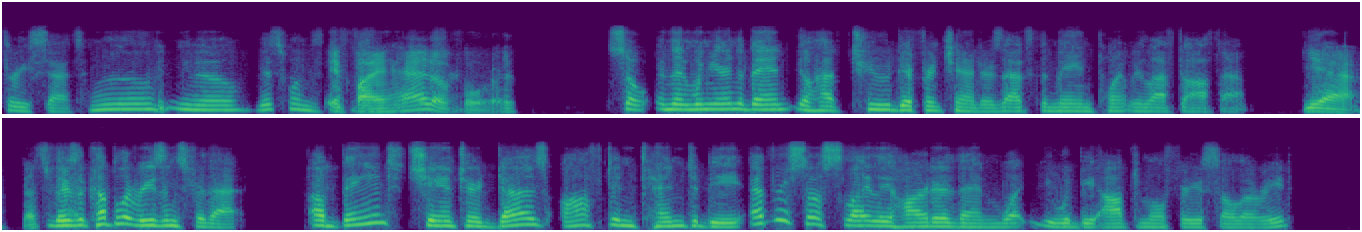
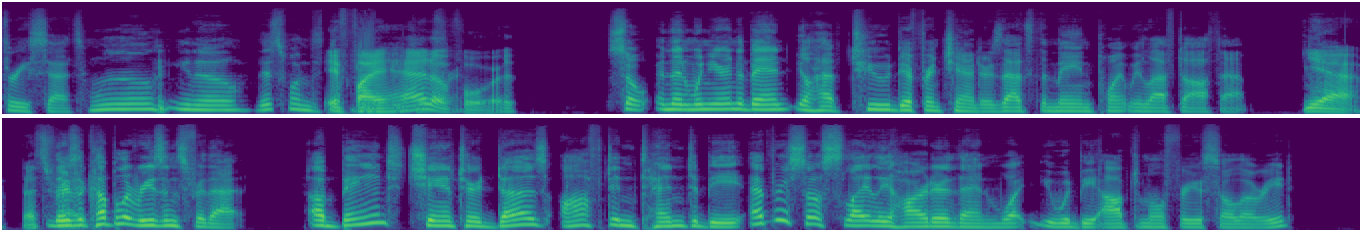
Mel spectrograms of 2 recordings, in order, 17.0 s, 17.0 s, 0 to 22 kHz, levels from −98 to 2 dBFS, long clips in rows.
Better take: second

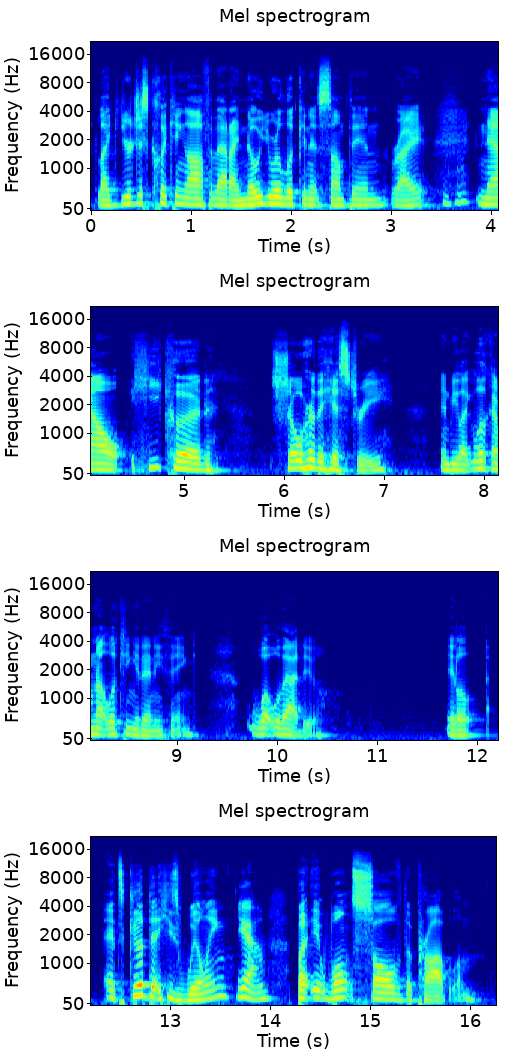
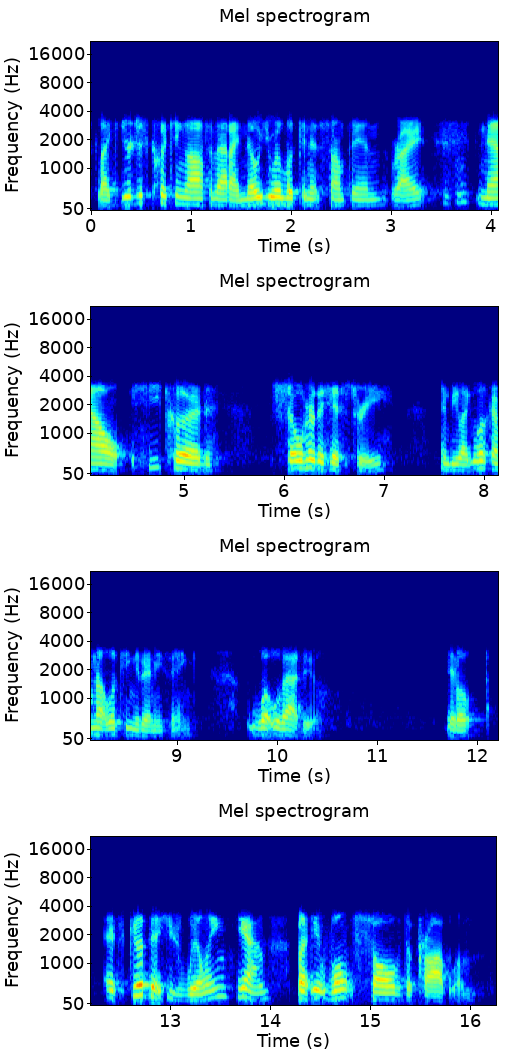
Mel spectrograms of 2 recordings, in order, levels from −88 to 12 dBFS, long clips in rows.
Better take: first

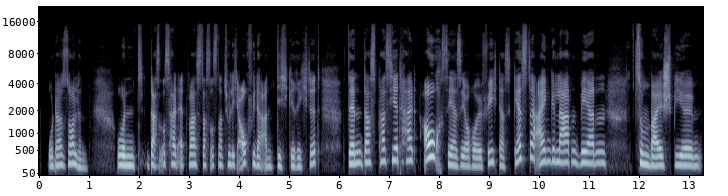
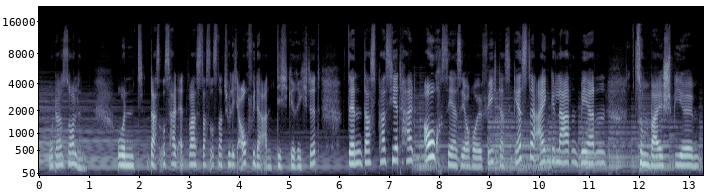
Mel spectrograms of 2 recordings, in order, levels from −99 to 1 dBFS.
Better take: first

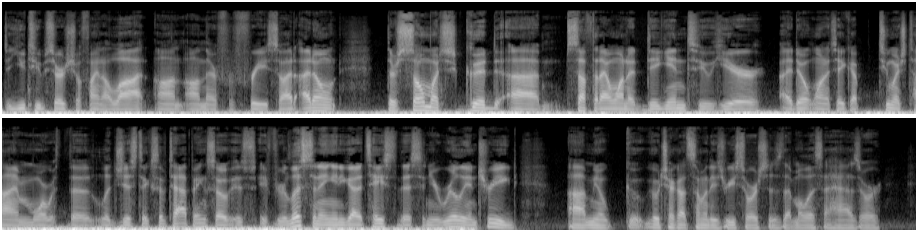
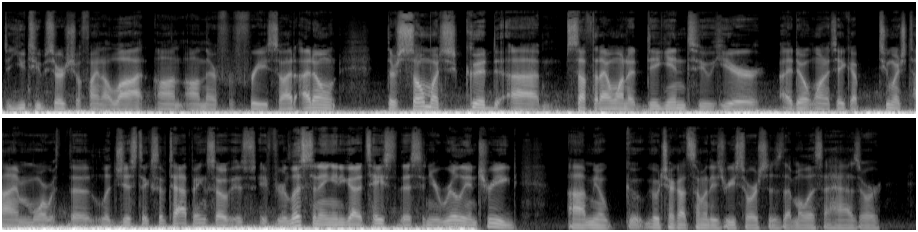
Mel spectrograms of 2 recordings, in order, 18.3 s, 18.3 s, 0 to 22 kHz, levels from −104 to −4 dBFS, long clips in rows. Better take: first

